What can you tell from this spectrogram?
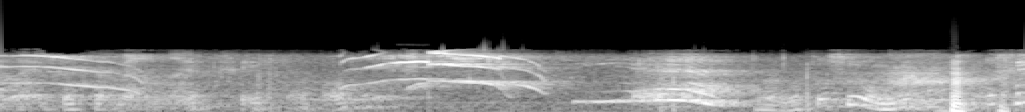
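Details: Fluffy kittens on a chair indoors, several high descending mews overlapping early on, then lower drawn-out cries mixed with a person's speech and small handling noises.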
